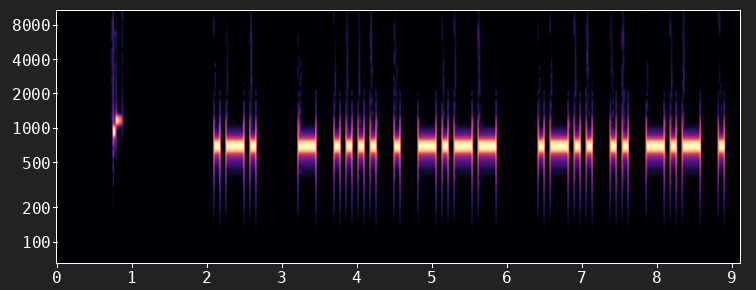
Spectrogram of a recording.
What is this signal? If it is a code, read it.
Morse code, heard as a keyed tone, about 16 wpm, 700 Hz. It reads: R THEY LIKE
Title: Sentences from Top 200 Words and Abbreviations 15wpm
